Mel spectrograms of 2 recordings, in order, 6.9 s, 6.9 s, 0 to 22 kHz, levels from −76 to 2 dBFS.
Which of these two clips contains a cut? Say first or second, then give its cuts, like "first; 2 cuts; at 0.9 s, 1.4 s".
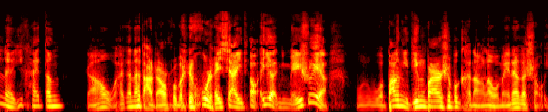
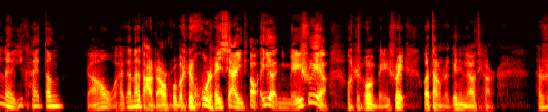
first; 1 cut; at 4.3 s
